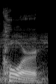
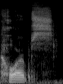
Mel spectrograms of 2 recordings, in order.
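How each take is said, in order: First: The word is said without any P sound. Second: The word is said with a P sound. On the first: The speaker calls it right. "It's pronounced core" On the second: The speaker calls it wrong. "I like to pronounce the P because I'm dumb"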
